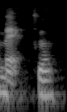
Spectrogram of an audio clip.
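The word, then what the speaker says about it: MEK: mujahedin del popolo e si si pronuncia mac più brevemente questo mac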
